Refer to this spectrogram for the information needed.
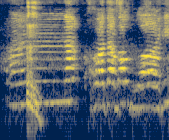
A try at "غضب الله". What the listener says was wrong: غدا نہیں غضب غضب اللہ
